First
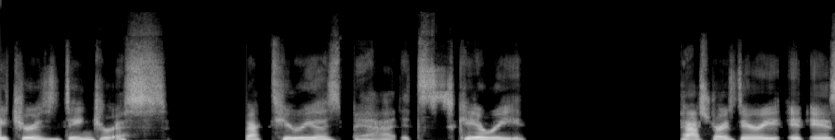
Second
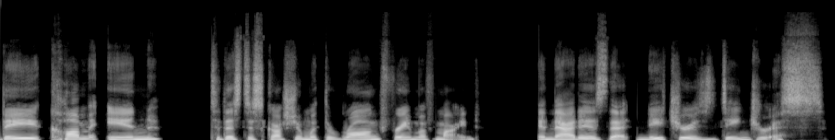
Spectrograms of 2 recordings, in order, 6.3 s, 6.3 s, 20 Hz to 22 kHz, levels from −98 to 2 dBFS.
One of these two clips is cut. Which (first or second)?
first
